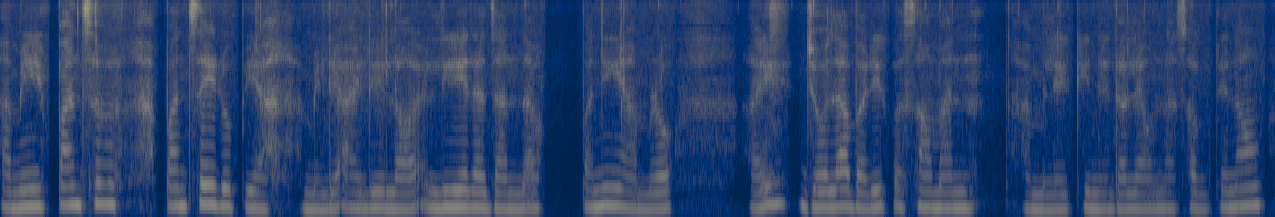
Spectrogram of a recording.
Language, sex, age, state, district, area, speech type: Nepali, female, 30-45, West Bengal, Darjeeling, rural, spontaneous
